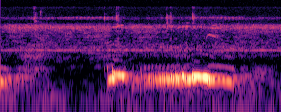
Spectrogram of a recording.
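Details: A single sustained, low, soft coo from a zebra dove responding to a lure call, rising in volume toward its end before dying away.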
